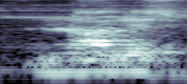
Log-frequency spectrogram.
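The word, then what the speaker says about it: knowledge: ल ए दी जी यहां पर आप देखेंगे की जी से पहले दी आया और दी जो है वो साइलेंट हो गया इसको हम नॉलेज पढ़ने हैं आगे देखते हैं ए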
